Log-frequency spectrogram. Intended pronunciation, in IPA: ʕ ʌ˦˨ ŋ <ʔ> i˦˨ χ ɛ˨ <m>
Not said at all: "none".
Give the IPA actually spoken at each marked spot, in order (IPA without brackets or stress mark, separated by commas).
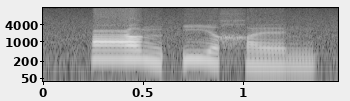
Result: ʔ, ŋ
